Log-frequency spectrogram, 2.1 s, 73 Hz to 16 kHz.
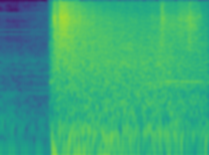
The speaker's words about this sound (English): As the raiders come in range, Bush's big 5-inch guns open up,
